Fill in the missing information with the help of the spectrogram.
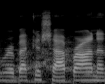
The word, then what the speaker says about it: Rebecca Chaperon: And on most of my social media, it's just my name, Rebecca Chaperon, and that's spelled with a C-H-A-P-E-R-O-N.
